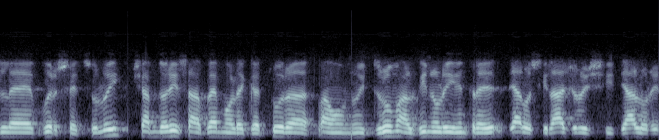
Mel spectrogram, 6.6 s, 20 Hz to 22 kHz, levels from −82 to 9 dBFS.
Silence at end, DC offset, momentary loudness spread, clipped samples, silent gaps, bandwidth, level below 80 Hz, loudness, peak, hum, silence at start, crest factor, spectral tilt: 0 s; under 0.1%; 5 LU; under 0.1%; none; 4.4 kHz; -64 dBFS; -13 LUFS; 0 dBFS; none; 0 s; 12 dB; -7 dB/octave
